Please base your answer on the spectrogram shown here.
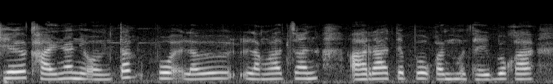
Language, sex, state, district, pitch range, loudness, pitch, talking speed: Mizo, female, Mizoram, Aizawl, 245-275 Hz, -15 LUFS, 255 Hz, 205 wpm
